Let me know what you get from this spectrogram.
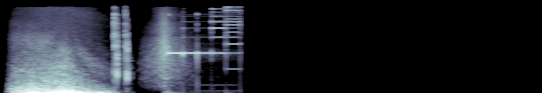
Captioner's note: air whooshing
